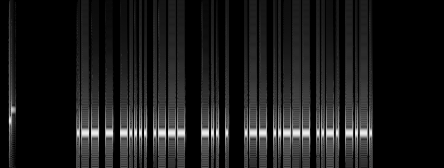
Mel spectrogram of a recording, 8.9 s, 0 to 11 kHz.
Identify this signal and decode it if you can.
Morse code, heard as a keyed tone, about 25 wpm, 700 Hz. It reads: WT6J DE W2FC
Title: USA Callsign DE Callsign - 4 Characters - 25wpm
